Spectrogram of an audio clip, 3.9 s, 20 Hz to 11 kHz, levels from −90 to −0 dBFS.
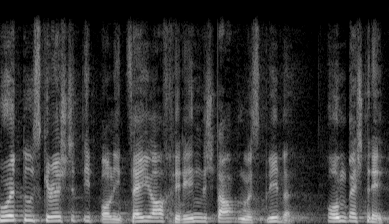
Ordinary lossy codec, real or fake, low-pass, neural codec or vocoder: none; fake; 9.9 kHz; codec, 32 kHz, 1.9 kbps, SNAC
